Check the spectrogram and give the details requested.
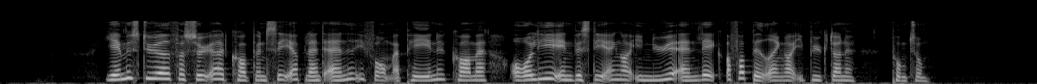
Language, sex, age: Danish, female, 42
